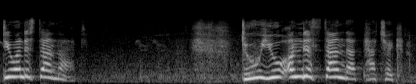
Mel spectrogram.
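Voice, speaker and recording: Woman acting exasperated mom, high stern voice, film drama, slight background noise. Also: rapid-fire, darkish tone, close to an everyday voice. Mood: scolding. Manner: stern, insistent. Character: exasperated, scolding mother of a young boy.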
